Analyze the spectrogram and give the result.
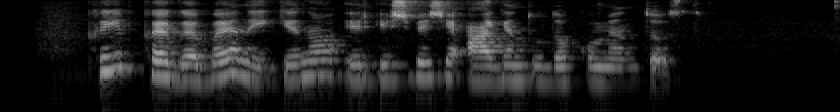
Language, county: Lithuanian, Alytus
